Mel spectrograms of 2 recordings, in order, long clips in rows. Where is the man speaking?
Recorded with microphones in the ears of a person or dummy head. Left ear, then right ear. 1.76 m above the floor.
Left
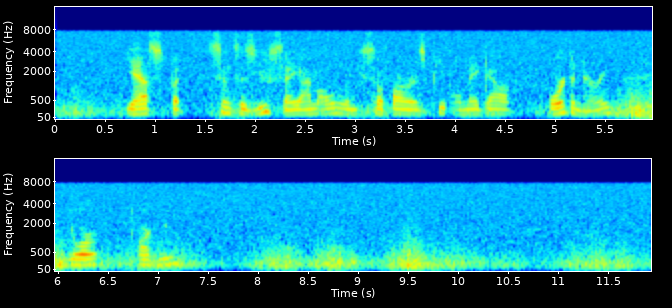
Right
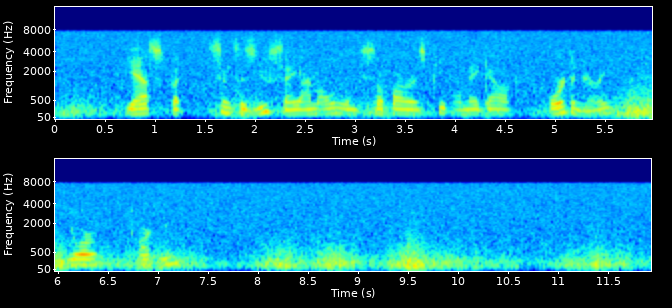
15° left (ahead or behind).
